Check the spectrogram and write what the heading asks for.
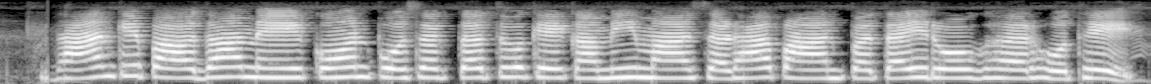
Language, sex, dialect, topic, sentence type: Chhattisgarhi, female, Eastern, agriculture, question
